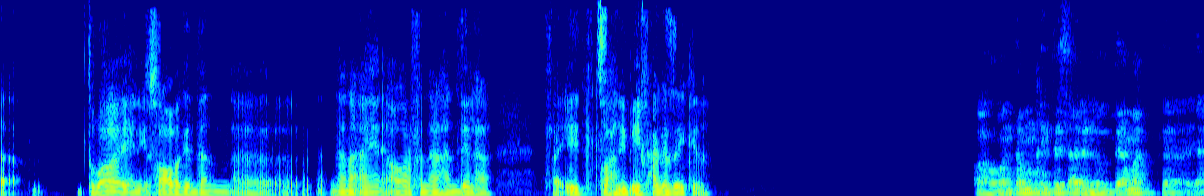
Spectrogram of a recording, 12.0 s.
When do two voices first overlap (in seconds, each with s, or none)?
none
